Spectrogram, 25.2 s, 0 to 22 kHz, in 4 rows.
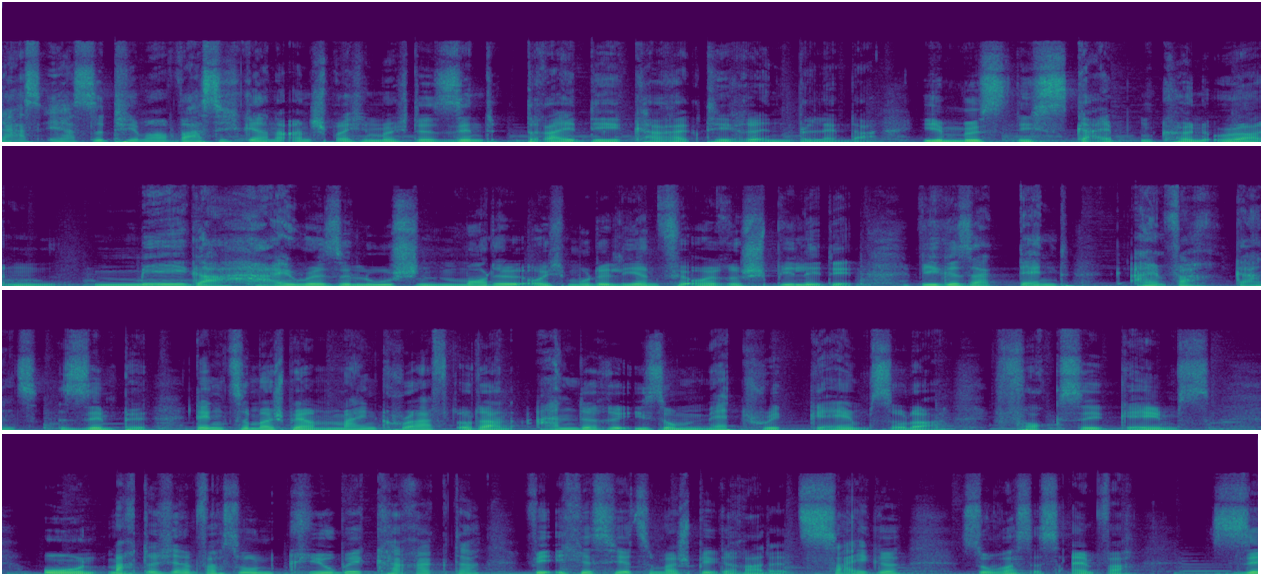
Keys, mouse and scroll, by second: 0.1 s, 2.0 KP_1, 3.6-4.7 drag, 4.7 Tab, 7.2 i, 10.0 e, 14.5 e, 14.8 s, 19.4-21.3 middle drag, 20.7 s, 22.5 e, 23.4 a, 24.2 click.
